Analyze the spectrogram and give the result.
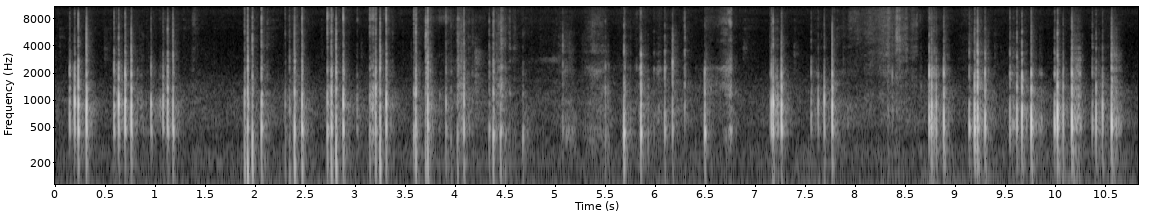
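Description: A small, hollow brown kraft cardboard box, held in both hands close to a mini microphone, is scratched and tapped with fingernails. Quick clusters of dry, papery taps and scratches come in bursts with short pauses between them, centered in the mid-range with brighter edges. Each tap dies away almost instantly.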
